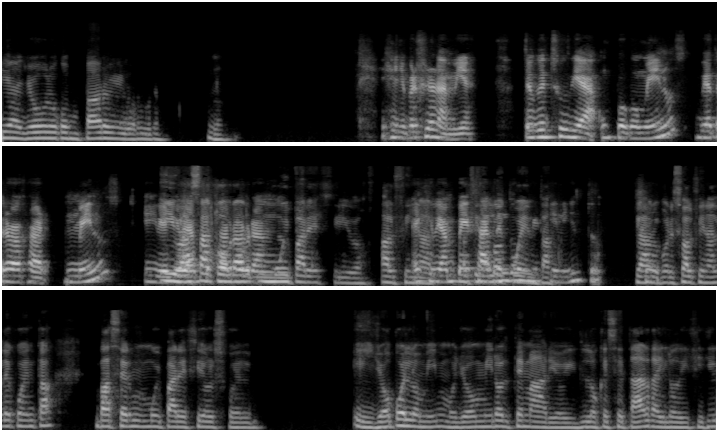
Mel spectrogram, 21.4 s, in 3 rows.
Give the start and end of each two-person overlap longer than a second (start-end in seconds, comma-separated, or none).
8.7-10.1, 11.2-12.7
